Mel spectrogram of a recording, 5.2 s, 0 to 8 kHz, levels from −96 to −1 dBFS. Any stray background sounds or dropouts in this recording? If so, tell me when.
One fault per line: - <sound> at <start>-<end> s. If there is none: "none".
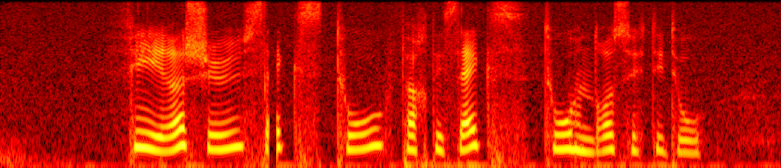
- dropout at 1.8-1.9 s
